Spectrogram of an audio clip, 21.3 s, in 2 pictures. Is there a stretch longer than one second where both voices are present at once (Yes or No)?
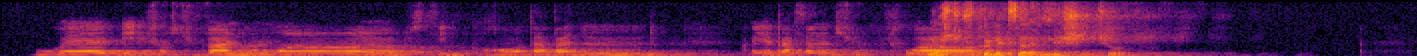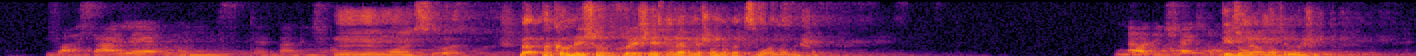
No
